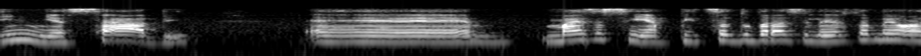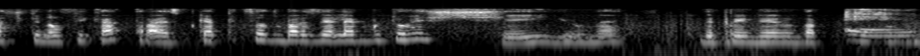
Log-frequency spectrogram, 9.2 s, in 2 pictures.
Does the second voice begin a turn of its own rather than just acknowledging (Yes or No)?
Yes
